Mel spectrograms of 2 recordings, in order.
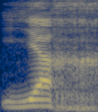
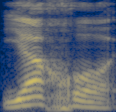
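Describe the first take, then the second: First: The syllable is said as one breathy unit. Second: The syllable is broken into two separate parts. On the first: The speaker calls it right. "ইয়াখ এভাবে" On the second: The speaker calls it wrong. "এটা না"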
